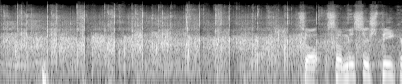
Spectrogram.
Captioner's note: applause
